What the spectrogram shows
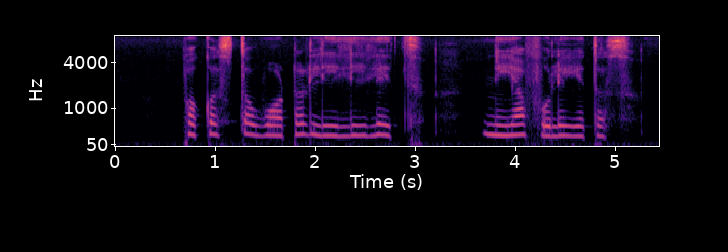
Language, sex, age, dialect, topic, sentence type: Marathi, female, 31-35, Northern Konkan, agriculture, statement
